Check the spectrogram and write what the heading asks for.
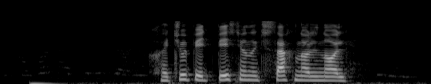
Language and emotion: Russian, positive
